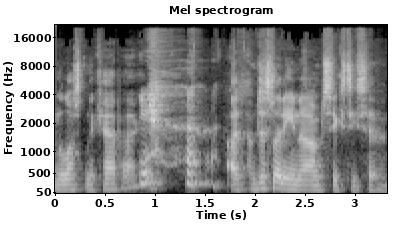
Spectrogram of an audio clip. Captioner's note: laughs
